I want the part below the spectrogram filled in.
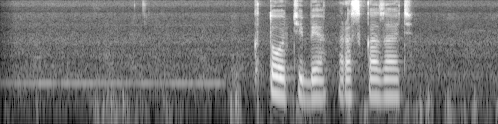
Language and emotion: Russian, neutral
